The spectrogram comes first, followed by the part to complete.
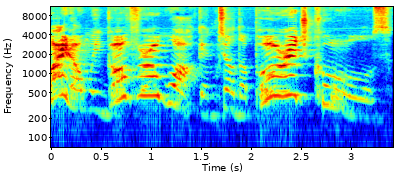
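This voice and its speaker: Using a put-on character voice, a woman growls at an extremely high pitch with very wide pitch swings, keeping a fairly slow pace. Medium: read story.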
